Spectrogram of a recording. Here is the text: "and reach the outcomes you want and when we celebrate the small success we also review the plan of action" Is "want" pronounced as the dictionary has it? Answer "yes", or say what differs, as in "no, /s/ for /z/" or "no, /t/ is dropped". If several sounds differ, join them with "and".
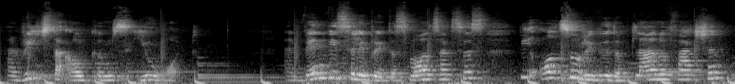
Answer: no, /n/ is dropped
